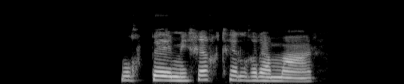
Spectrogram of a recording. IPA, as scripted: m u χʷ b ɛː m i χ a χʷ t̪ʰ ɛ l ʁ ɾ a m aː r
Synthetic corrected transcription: m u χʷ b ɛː m i χ ɛ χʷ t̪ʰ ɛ l ʁ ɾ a m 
